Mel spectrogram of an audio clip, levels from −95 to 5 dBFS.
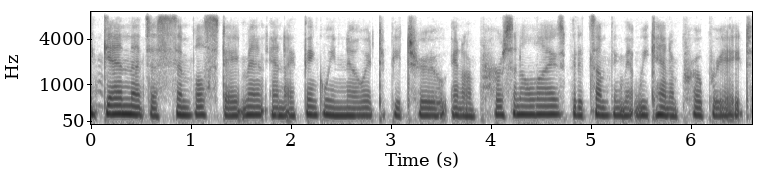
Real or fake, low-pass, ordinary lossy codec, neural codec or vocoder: fake; 7.2 kHz; Opus, 64 kbps; vocoder, 22.05 kHz, 80 mel bands, WaveNeXt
